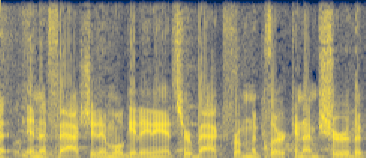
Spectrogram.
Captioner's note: conversation din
